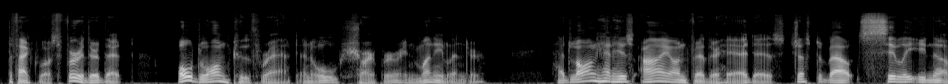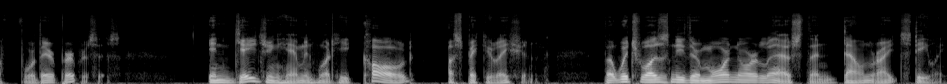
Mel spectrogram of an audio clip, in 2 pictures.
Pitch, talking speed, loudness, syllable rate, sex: 95 Hz, 145 wpm, -22 LUFS, 4.5 syllables/s, male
